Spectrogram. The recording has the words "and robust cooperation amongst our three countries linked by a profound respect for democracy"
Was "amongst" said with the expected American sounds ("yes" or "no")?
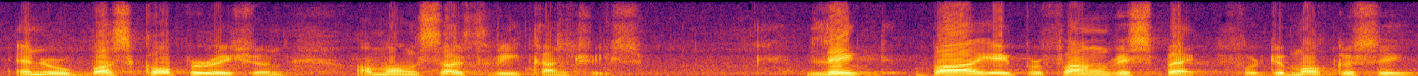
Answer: no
